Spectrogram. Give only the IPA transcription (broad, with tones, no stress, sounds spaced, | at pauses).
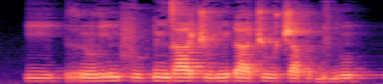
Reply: iː˨ | r ũ˨ l iː˦ m f uː˨ k͡p ĩ˦ d aː˦ t͡ʃ u˨ j ĩ˦ ɗ aː˦ t͡ʃ uː˦˨ t͡ʃ a˦˨ p o˨ ɡ͡b ɪ˨ b ũ˨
